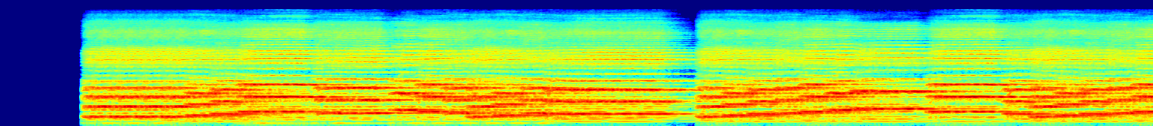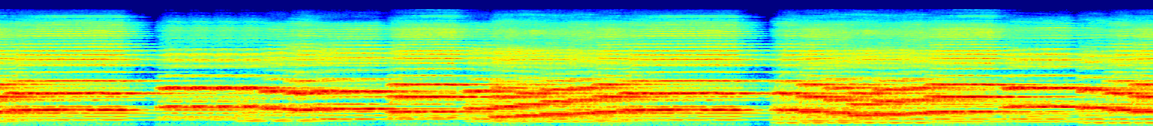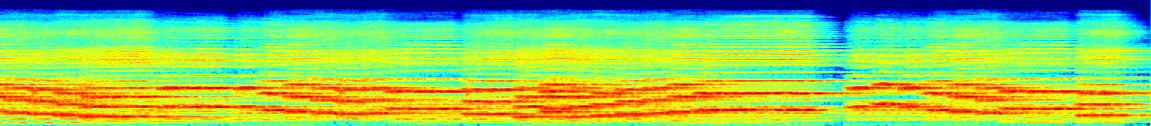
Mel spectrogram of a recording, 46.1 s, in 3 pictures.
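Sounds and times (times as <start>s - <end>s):
soprano singing: 1.1s - 46.0s.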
